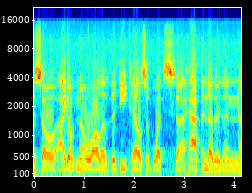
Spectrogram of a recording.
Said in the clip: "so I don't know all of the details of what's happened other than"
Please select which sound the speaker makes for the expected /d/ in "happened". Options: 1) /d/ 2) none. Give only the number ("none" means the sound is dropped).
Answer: 1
